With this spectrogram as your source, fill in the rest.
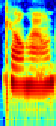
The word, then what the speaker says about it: Kelhound: I'm on Twitter as Kelhound, which is spelled like Hellhound but with a K.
